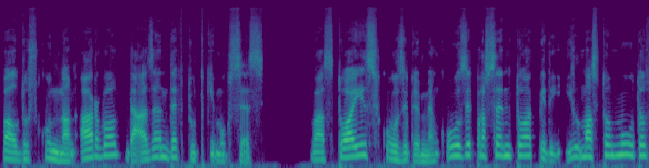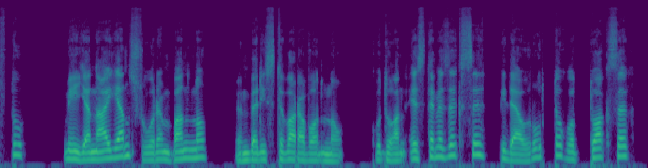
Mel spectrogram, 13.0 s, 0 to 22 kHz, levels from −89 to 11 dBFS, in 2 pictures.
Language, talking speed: Finnish, 85 wpm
